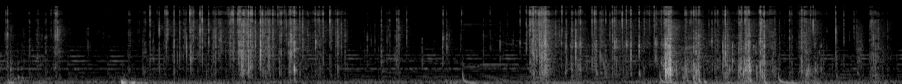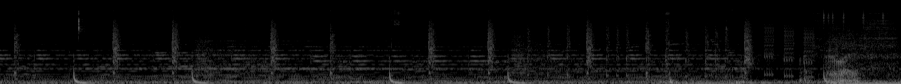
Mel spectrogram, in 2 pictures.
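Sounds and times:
plastic wrapper ripping and crinkling: 0.0 - 8.9.

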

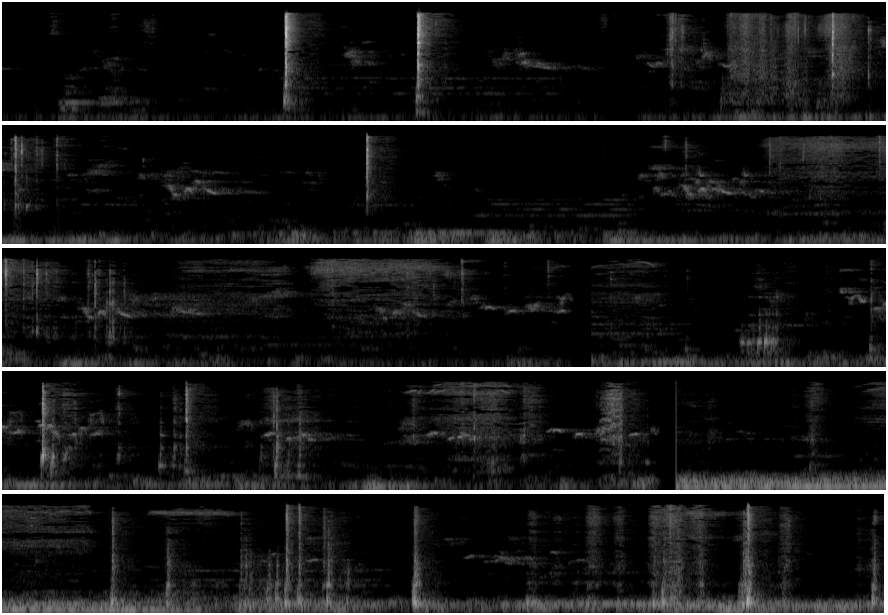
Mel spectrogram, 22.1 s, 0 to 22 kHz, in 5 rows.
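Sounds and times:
small birds chirping: 0.3 - 21.6
eggshell crackling and scraping: 8.1 - 16.6.

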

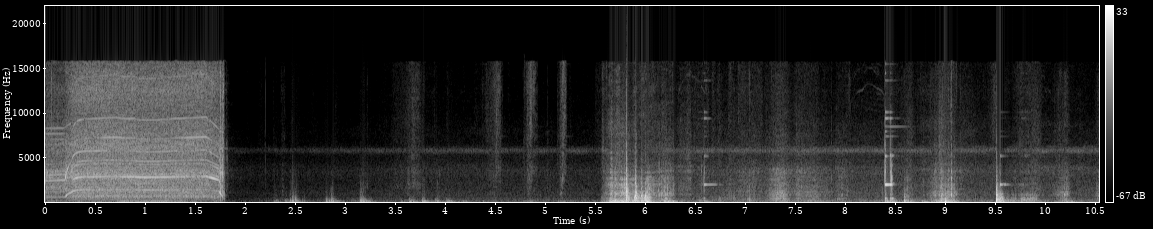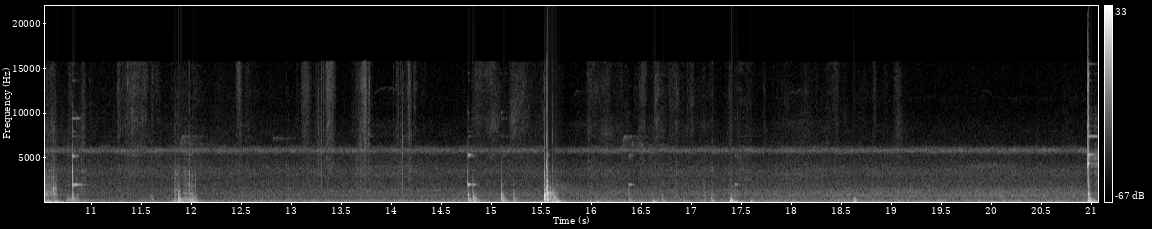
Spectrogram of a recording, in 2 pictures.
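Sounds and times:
crickets trilling: 0.0 - 21.0
metal head set down on wood: 8.4 - 10.0, 11.8 - 12.2, 14.8 - 15.8.

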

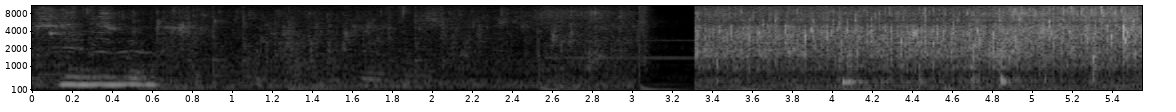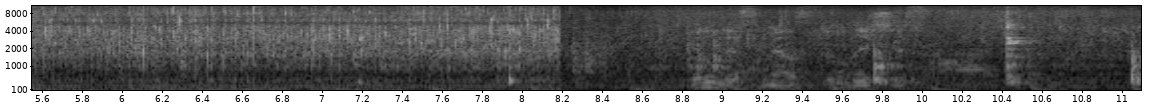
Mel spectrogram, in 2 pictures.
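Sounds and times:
meat sizzling in hot oil: 3.3 - 11.0.

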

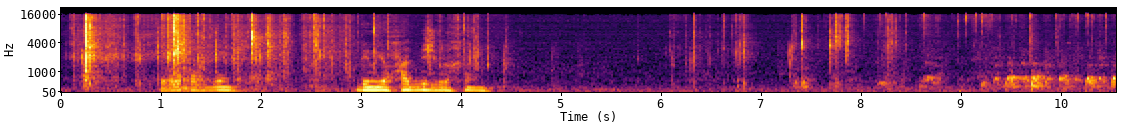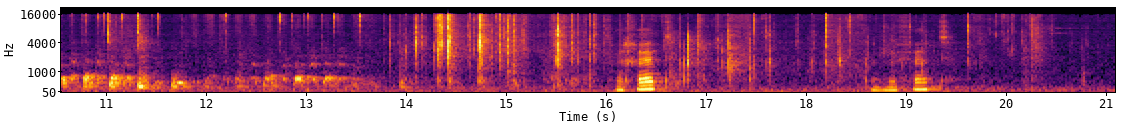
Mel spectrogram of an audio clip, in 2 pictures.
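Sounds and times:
plastic film crinkling: 0.0 - 4.6, 6.0 - 9.8, 13.4 - 20.7
plastic film squeaking when rubbed: 7.3 - 16.0.

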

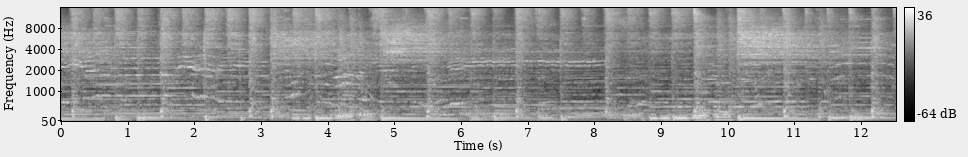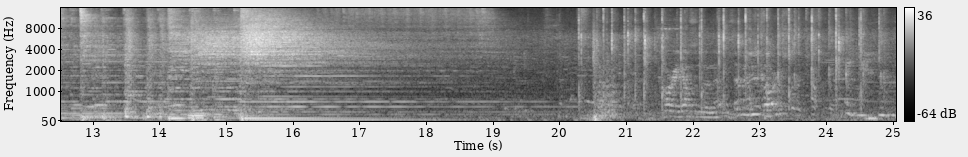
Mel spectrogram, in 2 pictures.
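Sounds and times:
woman singing: 0.0 - 11.0
country band playing: 0.0 - 25.0.

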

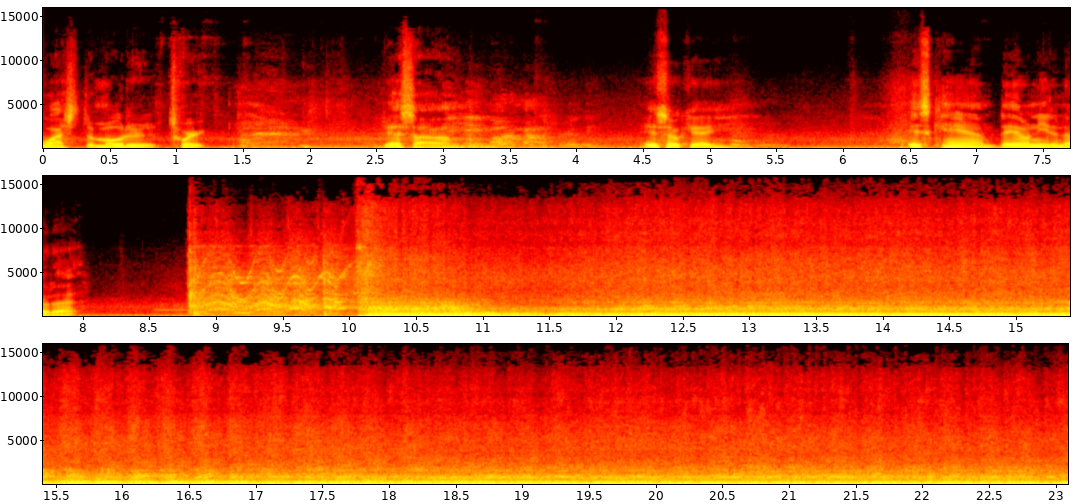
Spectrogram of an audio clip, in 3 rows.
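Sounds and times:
car engine idling with lumpy lope: 8.0 - 23.0.

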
